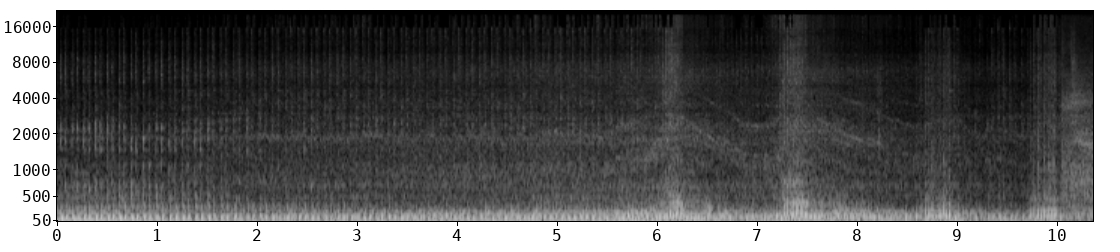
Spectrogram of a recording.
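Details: 2021 Indian Vintage Dark Horse 111 V-twin for comparison: deep, even rumble with quick throttle blips and no high-pitched whine, unlike the owner's 2023 Sport Chief 116 whining at 222 miles.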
